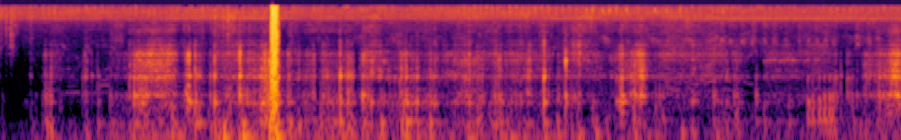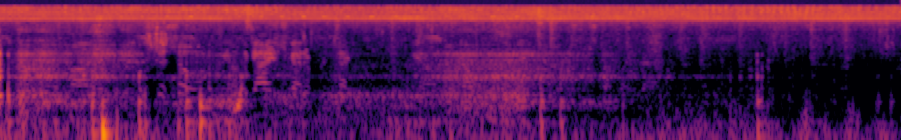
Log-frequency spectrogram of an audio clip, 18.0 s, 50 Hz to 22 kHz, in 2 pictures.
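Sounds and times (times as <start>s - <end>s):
airboat engine idling: 0.5s - 16.6s.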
